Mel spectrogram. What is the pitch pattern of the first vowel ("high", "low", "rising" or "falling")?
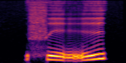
low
